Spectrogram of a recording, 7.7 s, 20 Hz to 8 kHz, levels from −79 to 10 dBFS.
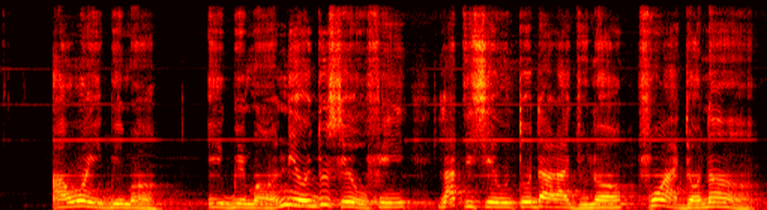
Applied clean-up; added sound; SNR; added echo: neural separator model SepFormer DNS4.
